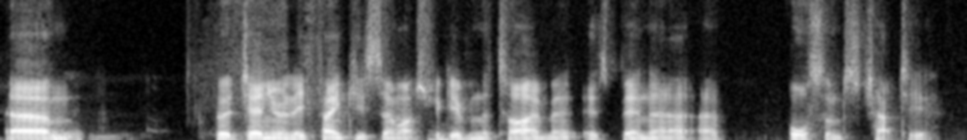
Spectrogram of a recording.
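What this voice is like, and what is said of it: Velvety accent. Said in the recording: “your velvety accent”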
